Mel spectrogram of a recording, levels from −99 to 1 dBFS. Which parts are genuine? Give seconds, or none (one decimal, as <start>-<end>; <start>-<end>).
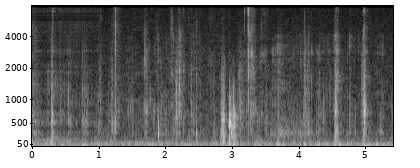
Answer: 1.0-5.4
